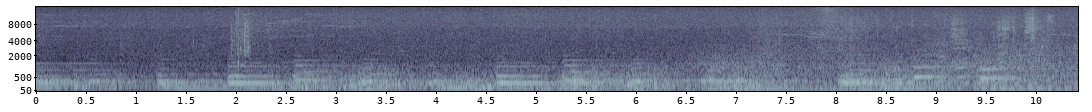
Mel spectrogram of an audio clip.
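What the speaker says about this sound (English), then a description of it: "It's raining again." Steady rain with rolling thunder in Genshin Impact, a soft continuous downpour under tonal game music, with a couple of sharper thunder cracks and a low rumble spread across the clip.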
